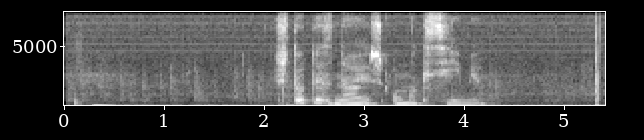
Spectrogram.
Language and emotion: Russian, neutral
